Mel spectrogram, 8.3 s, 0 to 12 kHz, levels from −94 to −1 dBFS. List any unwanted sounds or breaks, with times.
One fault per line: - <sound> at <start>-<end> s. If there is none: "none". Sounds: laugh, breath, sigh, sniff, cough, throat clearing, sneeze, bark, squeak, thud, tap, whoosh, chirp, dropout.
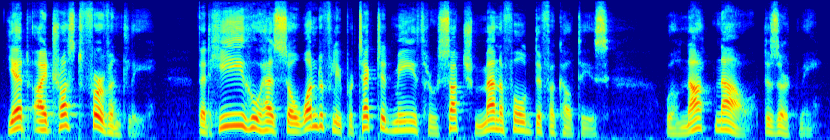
none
